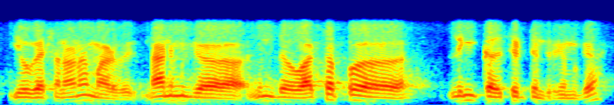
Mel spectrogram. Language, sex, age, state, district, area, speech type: Kannada, male, 30-45, Karnataka, Belgaum, rural, conversation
